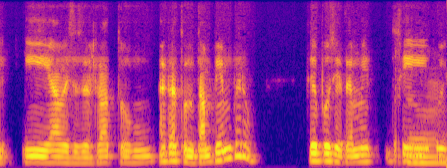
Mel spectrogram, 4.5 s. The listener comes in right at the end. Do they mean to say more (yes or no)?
no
